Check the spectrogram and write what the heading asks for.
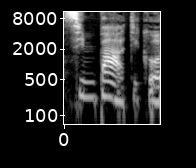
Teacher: So if we divide this adjective in syllables, the stress is on pa, simpatico. So the stress is not on the second to last syllable.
